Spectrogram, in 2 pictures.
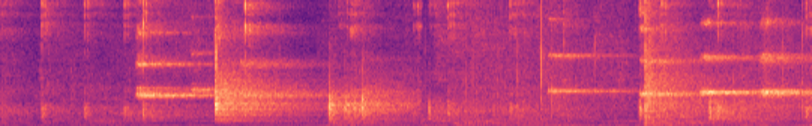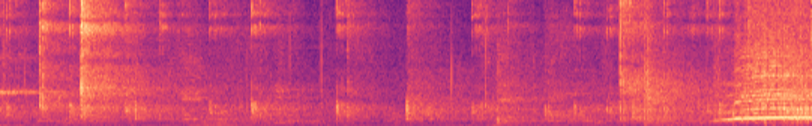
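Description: Table tennis rally: the ball clicks sharply off the bats and the table, about one or two strikes a second, some with a short high ping.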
